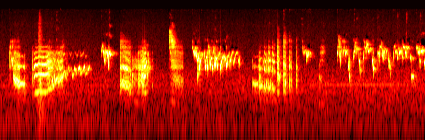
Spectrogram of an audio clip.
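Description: A male budgerigar warbles continuously, mixing chattering notes, squeaky trills and short clicks in a rambling, fast-paced stream with no other sounds.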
